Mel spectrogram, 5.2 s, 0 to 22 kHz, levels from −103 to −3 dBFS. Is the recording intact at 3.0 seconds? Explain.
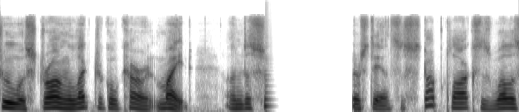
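No. At 3.0 seconds the audio sits inside a long network dropout running from 2.65 to 3.57 s, most likely a stretch where no packets arrived. The receiver briefly extends the last sound as a fading buzz, then goes silent for about 780 ms, and about 600 ms of material never returns. On a spectrogram this shows as a short smeared band dissolving into an empty gap. The waveform flattens to near zero before the sound resumes.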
